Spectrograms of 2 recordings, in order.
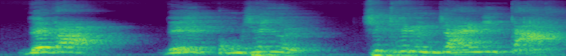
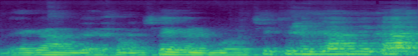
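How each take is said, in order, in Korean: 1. 크고 반항적인 목소리로 말합니다. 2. 감정 없이 무덤덤하게 말합니다. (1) "도리어 큰 소리로 안역하듯이 말합니다" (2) "그 감정도 안 엮고 ... 이게 아니라 화가 났다"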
